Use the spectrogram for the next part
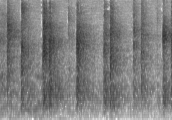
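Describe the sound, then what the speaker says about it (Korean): Church congregation gives sharp, rhythmic applause at a Sunday praise concert, with distinct claps landing in a steady beat and no talking over them. "우리에게 은혜 주신 하나님께 영광의 박수 드리겠습니다."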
